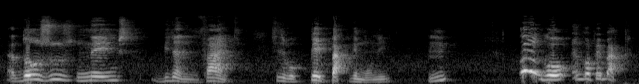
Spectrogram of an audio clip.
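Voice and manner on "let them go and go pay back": sudden high, loud scoff; scornful outburst. Real, not acted. To officials with queries, a high loud scornful jab. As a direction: throw it out in scorn. Mocking officials told to repay.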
